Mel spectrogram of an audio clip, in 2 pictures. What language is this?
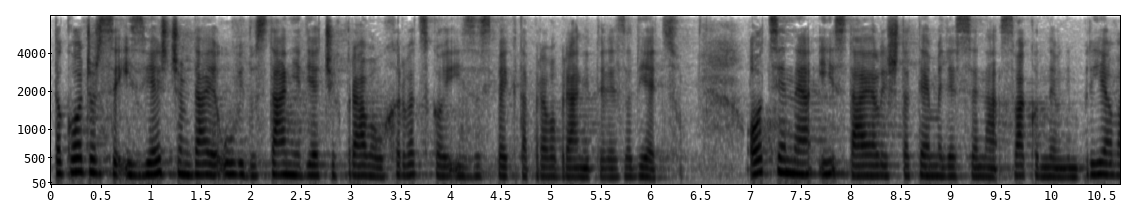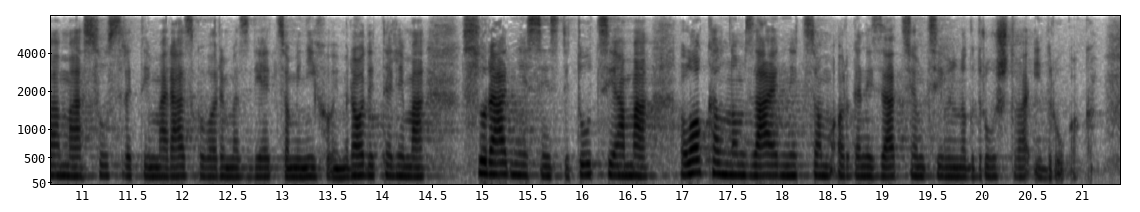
Croatian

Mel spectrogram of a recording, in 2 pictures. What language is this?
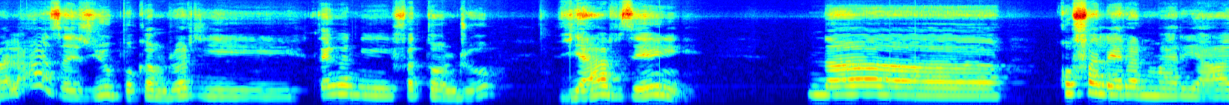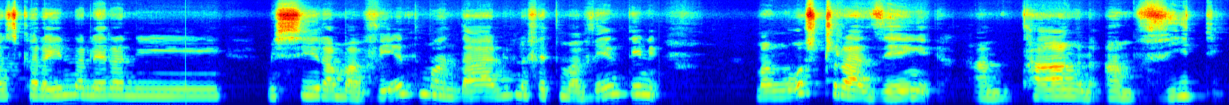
Antankarana Malagasy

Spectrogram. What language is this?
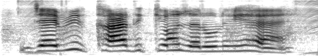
Maithili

